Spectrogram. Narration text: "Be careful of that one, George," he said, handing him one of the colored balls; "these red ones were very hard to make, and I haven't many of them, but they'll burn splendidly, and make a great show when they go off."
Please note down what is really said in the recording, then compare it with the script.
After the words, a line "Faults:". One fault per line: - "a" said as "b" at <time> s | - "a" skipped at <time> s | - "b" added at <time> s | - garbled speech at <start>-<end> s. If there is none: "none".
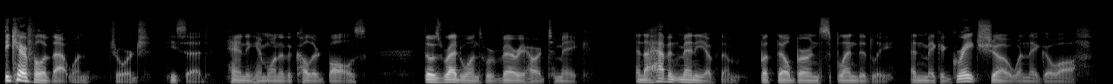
"Be careful of that one, George," he said, handing him one of the colored balls; "those red ones were very hard to make, and I haven't many of them, but they'll burn splendidly, and make a great show when they go off."
Faults:
- "these" said as "those" at 4.2 s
